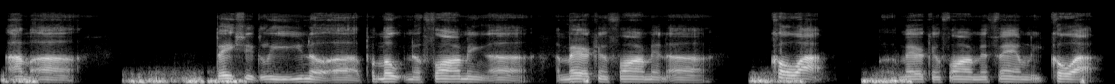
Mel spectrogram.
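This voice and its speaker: A man's voice: mid-range voice, steady tone, a little slow, pushed and bright. A man in his sixties in a casual panel talk, rambling and hesitant with many fillers. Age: 60s.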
